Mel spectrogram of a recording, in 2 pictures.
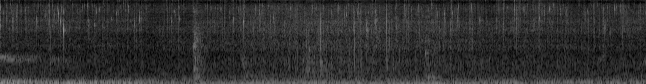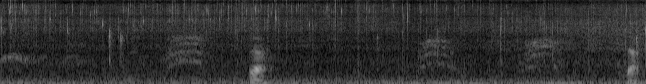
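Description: Chicken pieces coated and fried in hot sunflower oil for a potato chicken dish, a steady close sizzle running throughout, with crows cawing faintly in the background.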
